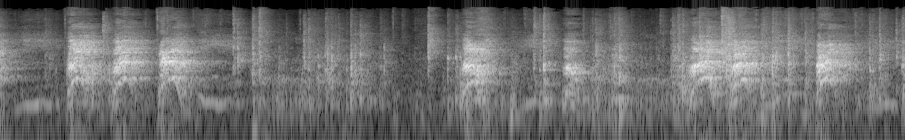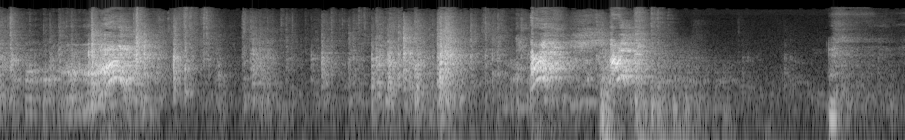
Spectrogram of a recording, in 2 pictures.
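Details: Yorkshire terriers at play, one attacking a cup while another cheers him on; rapid high yappy barks in quick bursts, repeated throughout for about twelve seconds before stopping.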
